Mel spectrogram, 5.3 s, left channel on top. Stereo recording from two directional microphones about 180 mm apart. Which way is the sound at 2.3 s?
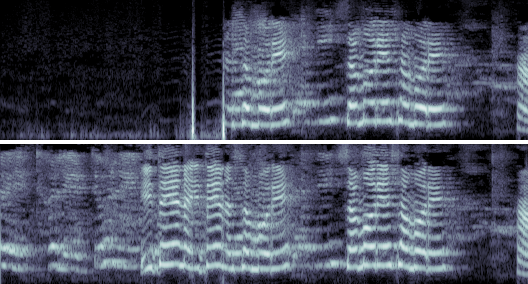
15° right (ahead or behind).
